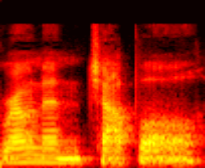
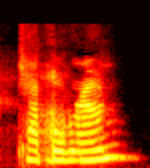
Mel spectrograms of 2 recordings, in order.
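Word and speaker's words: Chappell Roan: I've been listening to a lot of Ronan Chapel. Is that her name? Am I saying it correctly? Chapel rone.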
